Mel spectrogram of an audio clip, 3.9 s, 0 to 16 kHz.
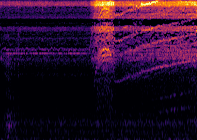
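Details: FPV quad running on 3S with the default tune and PIDs: quiet, clean motor whine climbing smoothly in pitch with no warble or jitter; motors spinning up evenly, running normally.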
